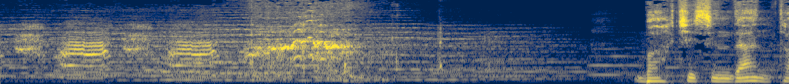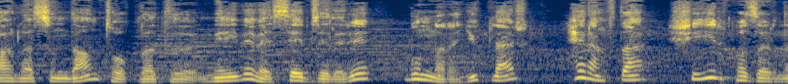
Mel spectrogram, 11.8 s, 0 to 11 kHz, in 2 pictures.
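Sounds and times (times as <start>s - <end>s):
horse neighing in a long shaky whinny: 0.1s - 3.0s
speech: 4.8s - 11.8s.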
